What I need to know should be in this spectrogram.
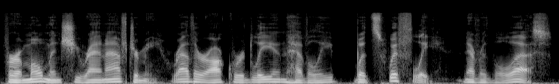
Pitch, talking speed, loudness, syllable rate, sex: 105 Hz, 150 wpm, -17 LUFS, 4.9 syllables/s, male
